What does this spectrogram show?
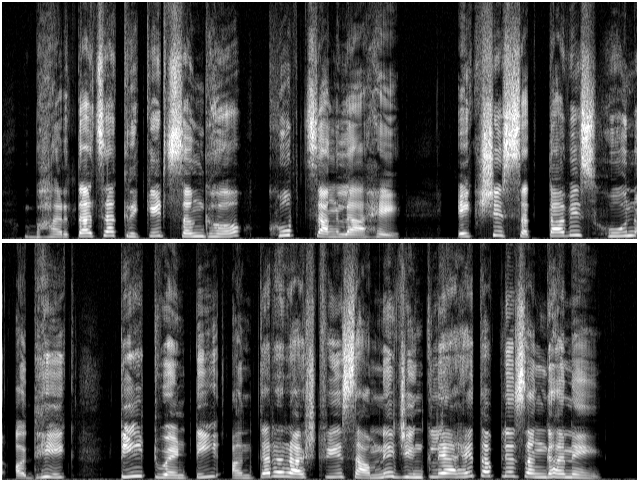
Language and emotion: Marathi, happy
